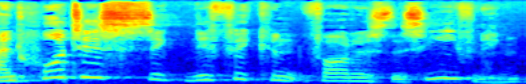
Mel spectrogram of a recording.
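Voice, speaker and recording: A man with a Scottish accent speaks at a high pitch. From Scotland. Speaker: bible teacher. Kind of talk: lecture. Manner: formal.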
